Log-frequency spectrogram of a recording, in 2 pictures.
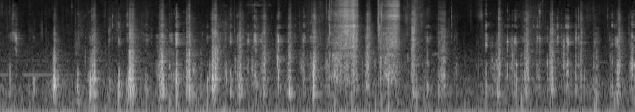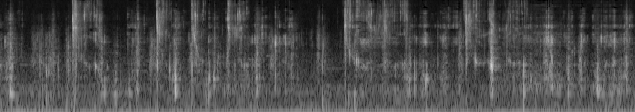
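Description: Close-miked chewing of a mouthful of kimbap: a steady, irregular run of crunches and mouth clicks, with louder bursts of crunching now and then.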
